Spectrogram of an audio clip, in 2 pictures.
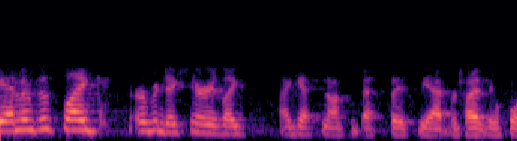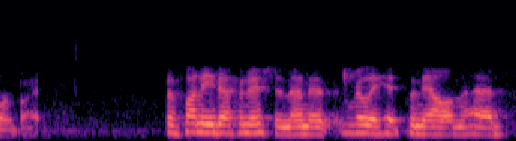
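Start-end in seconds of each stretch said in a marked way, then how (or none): none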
